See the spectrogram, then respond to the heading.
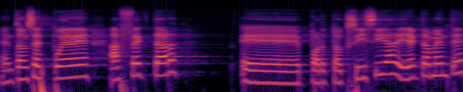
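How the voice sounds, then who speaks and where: A woman speaks with a fairly high pitch and ordinary pitch variation over noticeable background noise. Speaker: scientist presenting research. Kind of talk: lecture.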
